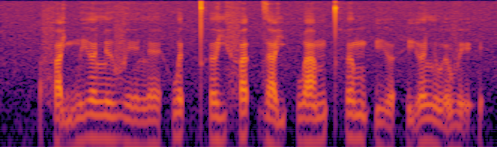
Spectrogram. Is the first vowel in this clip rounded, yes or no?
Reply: no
